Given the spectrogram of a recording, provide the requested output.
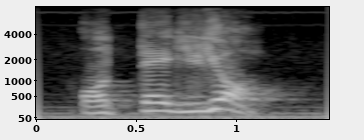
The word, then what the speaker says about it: Otello: Let us take Othello, shall we? Othello. – Yes, but already you pronounce in the right way, because myself like it the best, Otello. – Ah, Otello. Very well.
